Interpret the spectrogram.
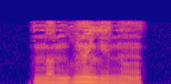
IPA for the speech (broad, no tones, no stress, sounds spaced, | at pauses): n ɔ n ʎ œ̃ lʲ ə n õ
